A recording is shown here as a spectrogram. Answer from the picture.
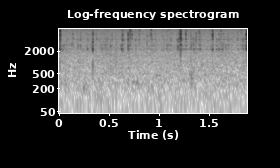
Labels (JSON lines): {"label": "ambient", "recorder": "HydroMoth"}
